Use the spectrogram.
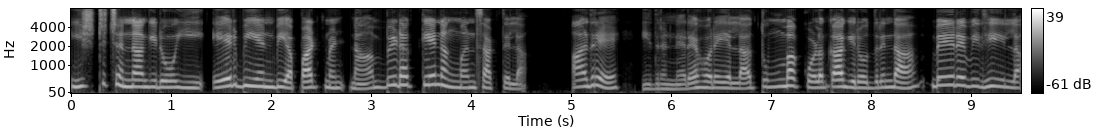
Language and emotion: Kannada, sad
